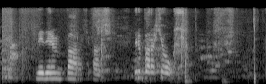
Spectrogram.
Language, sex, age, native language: Icelandic, male, 8, Icelandic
